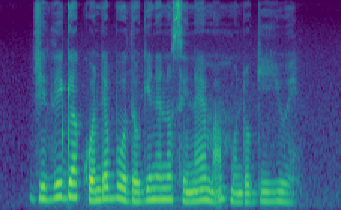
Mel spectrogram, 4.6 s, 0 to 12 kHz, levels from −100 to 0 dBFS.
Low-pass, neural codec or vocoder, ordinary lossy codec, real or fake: none; none; none; real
